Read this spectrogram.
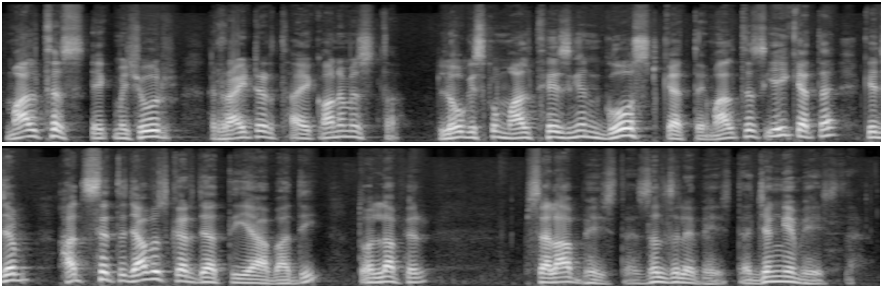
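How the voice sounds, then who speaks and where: A man's voice: medium pitch, expressive, darkish tone. An older man, musing aloud as a vlog host in casual commentary and mixing in English words. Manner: discursive, rising and falling emphasis, mixes in English words.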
